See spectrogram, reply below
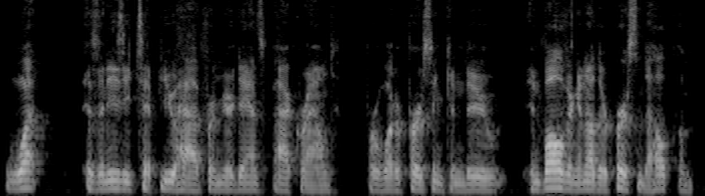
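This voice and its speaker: A man's voice: medium pitch, steady tone, moderate pace. A middle-aged man talking as a couples coach on a live video call, explaining things conversationally with examples. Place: indoor room, video call.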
